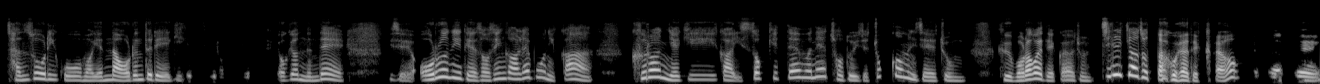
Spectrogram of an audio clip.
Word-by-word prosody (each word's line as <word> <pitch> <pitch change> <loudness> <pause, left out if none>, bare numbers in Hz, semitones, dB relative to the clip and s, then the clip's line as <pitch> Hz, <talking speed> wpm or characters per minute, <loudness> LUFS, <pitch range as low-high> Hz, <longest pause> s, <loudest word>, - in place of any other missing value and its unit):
잔소리고 215 -3 -1
뭐 180 -1 -3
옛날 195 +2 +2
어른들의 210 +3 +1
얘기겠지.' 395 0 -12
이렇게 370 - -18 0.5
여겼는데 195 +1 -2 0.4
이제 225 - -10
어른이 300 - +3
돼서 190 -5 -3
생각을 260 +3 0
해보니까 235 - -2 0.4
그런 305 -3 +3
얘기가 215 +1 -4
있었기 270 - -5
때문에 320 +4 0
저도 210 -7 -4
이제 185 - -6
조금 350 -1 -2
이제 185 -8 -3
좀 175 -2 -7 0.3
그 200 - -3
뭐라고 190 +7 +5
해야 260 - +7
될까요 190 +1 -4
좀 180 -2 -9
질겨졌다고 370 - +5
해야 195 - +7
될까요. 295 - 0
그래서 305 +3 -4 0.2
예. 175 -3 +3
220 Hz, 365 characters per minute, -23 LUFS, 190-290 Hz, 0.5 s, 해야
